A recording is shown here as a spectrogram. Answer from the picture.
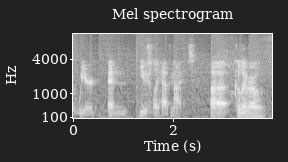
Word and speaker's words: Kullervo: Kullervo, I believe the actual Finnish pronunciation is Kullervo.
